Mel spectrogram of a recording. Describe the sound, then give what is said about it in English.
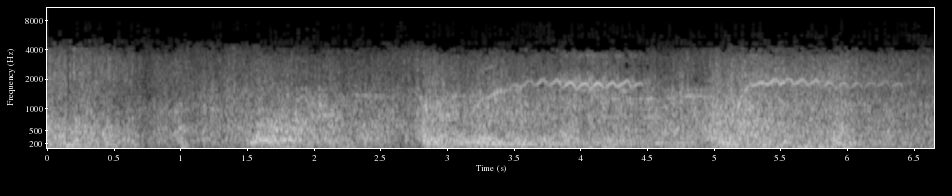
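A loud, sustained roar of an explosive charge fired beneath the Crazy Creek Bridge rumbles throughout, bringing the bridge down, while the horses of the Lone Ranger and Tonto, standing mid-bridge, neigh over it, with two shrill whinnies rising near the middle and the end. No one speaks. “The Lone Ranger and Tonto were on their horses in the middle of the bridge when the air was shattered by a blast.”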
